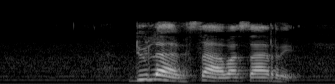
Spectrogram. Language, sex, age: Northern Sotho, male, 22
